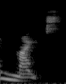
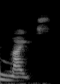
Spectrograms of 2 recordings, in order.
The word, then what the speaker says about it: knights: जिसको कहा जाता है नाइट्स। इसकी स्पेलिंग होती है KNIGHTS। इसमें K साइलेंट होता है इसलिए इसका प्रोनाउंसिएशन होता है नाइट्स।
